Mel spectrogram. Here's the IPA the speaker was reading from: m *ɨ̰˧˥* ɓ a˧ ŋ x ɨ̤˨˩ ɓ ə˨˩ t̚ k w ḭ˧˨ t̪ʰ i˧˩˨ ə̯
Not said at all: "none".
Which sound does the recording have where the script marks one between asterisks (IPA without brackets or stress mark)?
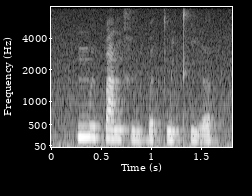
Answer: ɨ˧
